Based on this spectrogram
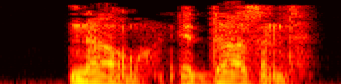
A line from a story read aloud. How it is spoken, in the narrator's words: Organa said, his voice low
